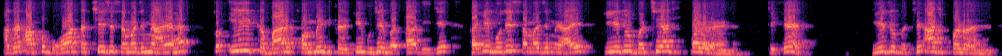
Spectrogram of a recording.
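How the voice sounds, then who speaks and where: A man teaching an English grammar live class, slowly repeating each point and asking questions he answers himself. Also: high voice, a bit bright. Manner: slow and repetitive, asks and answers his own questions. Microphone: live class recording. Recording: echoey room with faint noise.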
